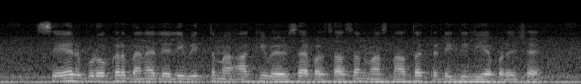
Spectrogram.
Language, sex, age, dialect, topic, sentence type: Maithili, male, 25-30, Angika, banking, statement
